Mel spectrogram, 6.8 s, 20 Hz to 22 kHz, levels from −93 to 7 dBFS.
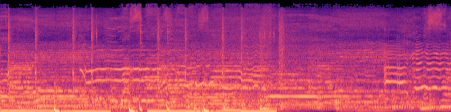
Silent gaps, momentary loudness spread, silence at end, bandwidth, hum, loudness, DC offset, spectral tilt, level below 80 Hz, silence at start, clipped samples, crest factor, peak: none; 6 LU; 0 s; 18.5 kHz; none; -12 LUFS; 2%; -5.5 dB/octave; -14 dBFS; 0 s; under 0.1%; 10 dB; 0 dBFS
